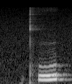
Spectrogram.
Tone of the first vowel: rising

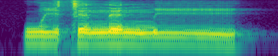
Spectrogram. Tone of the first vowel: low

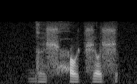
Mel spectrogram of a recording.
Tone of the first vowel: falling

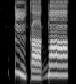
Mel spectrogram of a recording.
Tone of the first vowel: falling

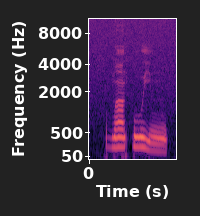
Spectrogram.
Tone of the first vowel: high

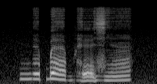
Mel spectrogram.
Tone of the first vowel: high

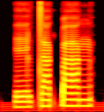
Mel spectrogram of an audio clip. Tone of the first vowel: low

